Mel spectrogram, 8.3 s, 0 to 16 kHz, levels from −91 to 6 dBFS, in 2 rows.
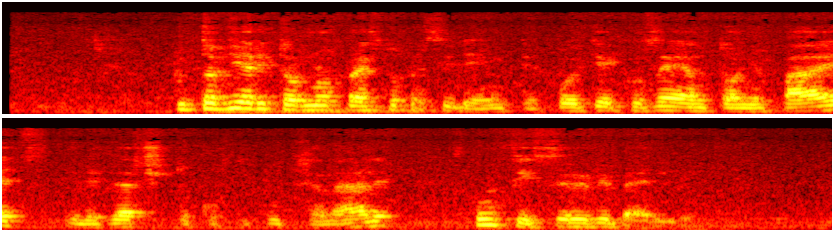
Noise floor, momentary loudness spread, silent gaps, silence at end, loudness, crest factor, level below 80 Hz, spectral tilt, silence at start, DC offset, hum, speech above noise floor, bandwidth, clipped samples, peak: -45 dBFS; 15 LU; none; 0.7 s; -19 LUFS; 18 dB; -52 dBFS; -6.5 dB/octave; 0.85 s; under 0.1%; none; 27 dB; 11.5 kHz; under 0.1%; -2 dBFS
